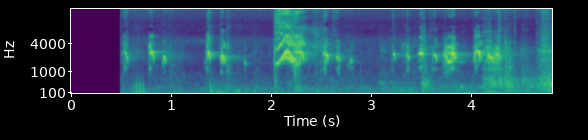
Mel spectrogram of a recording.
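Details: A pair of pet cockatiels gives short chirping calls in quick bursts, some rising and falling, with a louder squawking flurry near the middle and low rustling noise underneath.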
